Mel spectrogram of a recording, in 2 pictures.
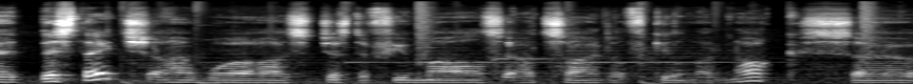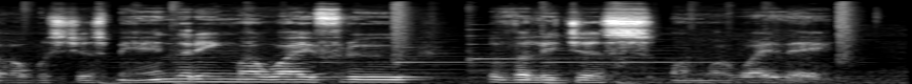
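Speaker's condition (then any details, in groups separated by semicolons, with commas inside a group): No condition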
